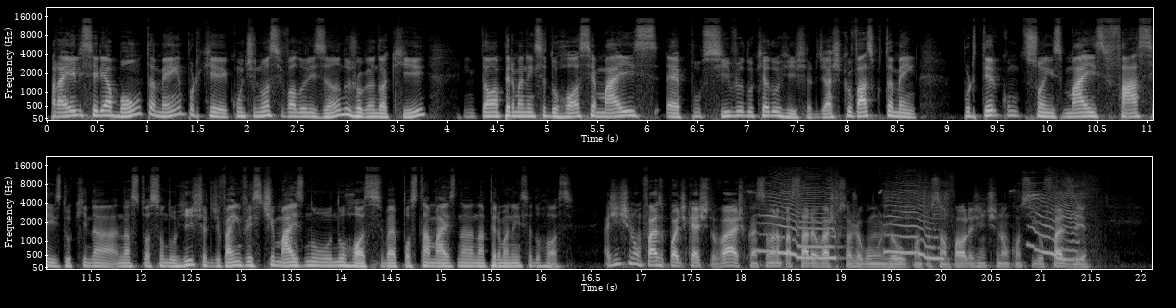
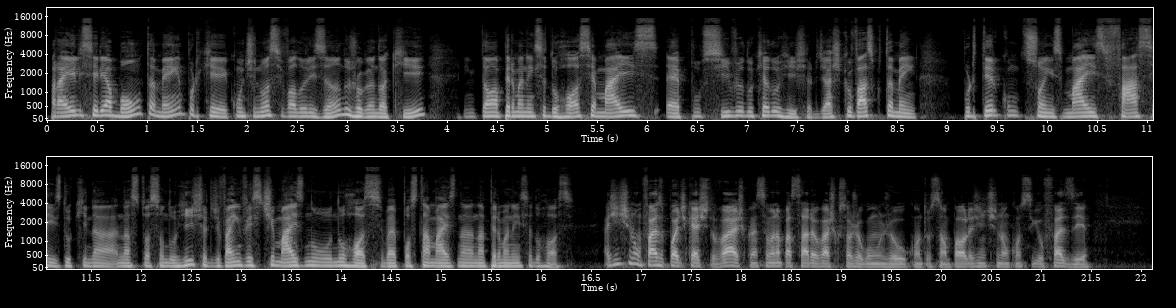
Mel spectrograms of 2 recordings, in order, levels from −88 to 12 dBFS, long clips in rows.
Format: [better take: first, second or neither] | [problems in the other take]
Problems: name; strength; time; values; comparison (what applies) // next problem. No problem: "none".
second | dog barking; noticeable; from 18 to 21 s; peak 2 dB below the speech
